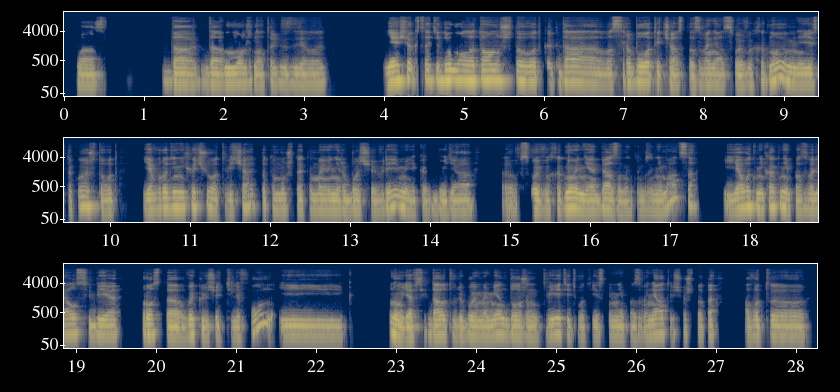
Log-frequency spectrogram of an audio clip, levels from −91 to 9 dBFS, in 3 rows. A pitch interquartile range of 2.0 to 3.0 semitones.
Yes: narrow, 2.6 semitones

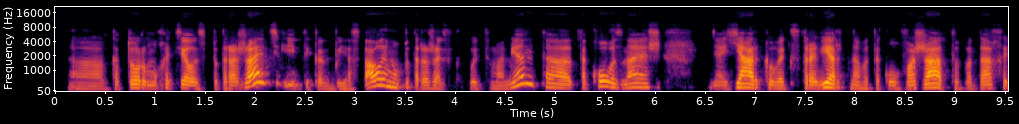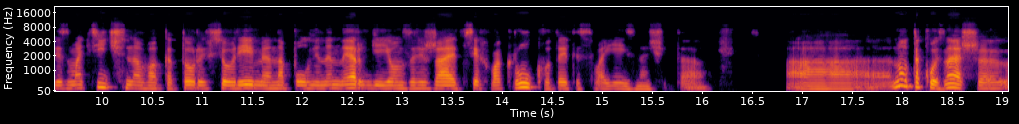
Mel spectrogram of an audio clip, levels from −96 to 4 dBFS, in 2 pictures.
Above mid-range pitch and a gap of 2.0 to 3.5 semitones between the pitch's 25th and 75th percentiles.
No: medium, 155 Hz; average, 3.2 semitones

